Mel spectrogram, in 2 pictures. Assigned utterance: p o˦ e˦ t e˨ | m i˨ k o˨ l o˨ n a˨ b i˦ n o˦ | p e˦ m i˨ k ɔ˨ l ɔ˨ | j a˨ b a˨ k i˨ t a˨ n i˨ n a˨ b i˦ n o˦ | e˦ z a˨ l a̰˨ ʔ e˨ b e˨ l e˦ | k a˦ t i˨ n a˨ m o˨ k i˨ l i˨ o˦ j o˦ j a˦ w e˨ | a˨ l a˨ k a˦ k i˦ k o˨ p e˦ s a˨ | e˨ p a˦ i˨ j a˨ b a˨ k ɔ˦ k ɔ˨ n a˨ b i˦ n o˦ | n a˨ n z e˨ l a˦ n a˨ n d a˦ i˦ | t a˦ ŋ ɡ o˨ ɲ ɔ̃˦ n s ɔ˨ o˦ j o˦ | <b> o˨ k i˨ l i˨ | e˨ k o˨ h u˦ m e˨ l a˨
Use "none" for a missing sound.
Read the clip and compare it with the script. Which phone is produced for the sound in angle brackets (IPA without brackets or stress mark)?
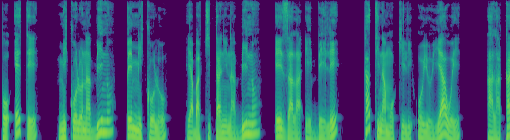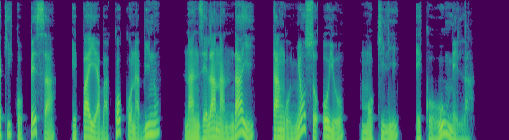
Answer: m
